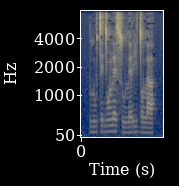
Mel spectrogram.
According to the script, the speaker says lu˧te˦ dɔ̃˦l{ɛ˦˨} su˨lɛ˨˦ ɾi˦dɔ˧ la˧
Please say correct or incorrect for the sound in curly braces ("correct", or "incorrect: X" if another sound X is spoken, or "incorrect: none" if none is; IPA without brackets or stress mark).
correct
